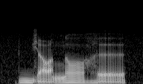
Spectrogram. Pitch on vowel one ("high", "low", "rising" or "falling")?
falling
